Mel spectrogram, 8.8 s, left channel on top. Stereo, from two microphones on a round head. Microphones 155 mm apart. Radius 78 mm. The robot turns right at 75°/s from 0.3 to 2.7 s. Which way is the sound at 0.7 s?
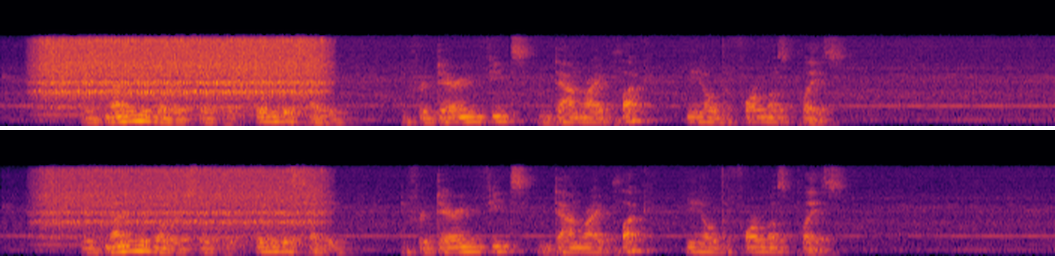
155° left.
